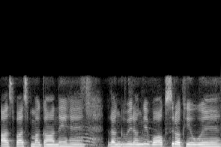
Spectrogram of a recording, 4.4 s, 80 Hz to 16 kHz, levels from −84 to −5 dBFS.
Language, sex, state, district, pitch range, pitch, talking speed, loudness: Hindi, female, Chhattisgarh, Bilaspur, 200-215 Hz, 210 Hz, 120 wpm, -16 LUFS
